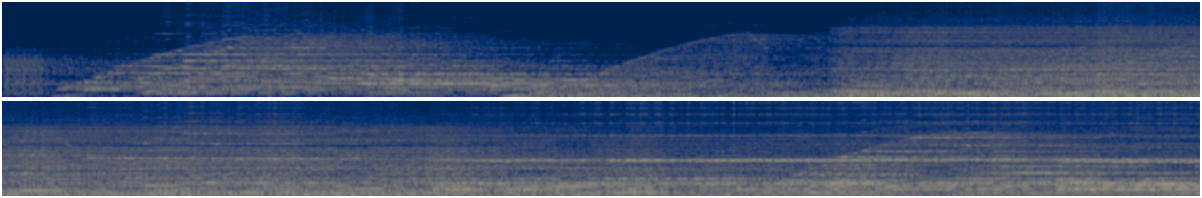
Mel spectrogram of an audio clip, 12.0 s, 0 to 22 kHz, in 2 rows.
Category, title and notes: Sound effects > Electronic / Design
Murky Drowning 17
cinematic, content-creator, dark-design, dark-soundscapes, drowning, horror, mystery, noise, noise-ambient, PPG-Wave, science-fiction, sci-fi, scifi, sound-design, vst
